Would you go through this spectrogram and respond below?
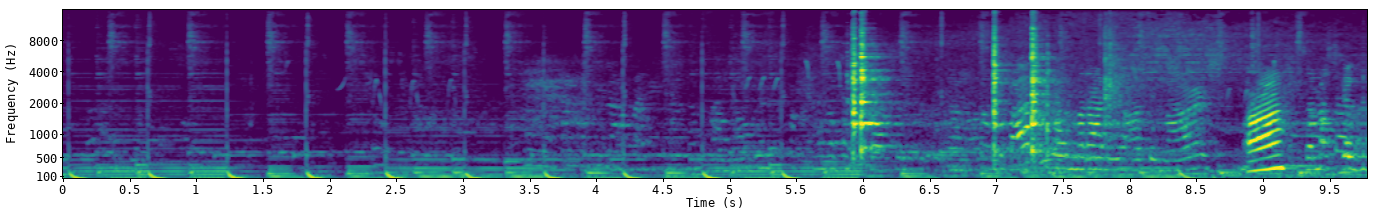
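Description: Dishes and plates clink and clatter in repeated bright knocks over steady background music, with a few louder clatters near the end.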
